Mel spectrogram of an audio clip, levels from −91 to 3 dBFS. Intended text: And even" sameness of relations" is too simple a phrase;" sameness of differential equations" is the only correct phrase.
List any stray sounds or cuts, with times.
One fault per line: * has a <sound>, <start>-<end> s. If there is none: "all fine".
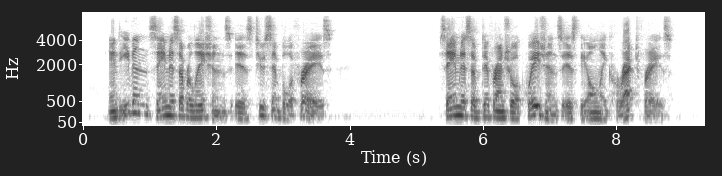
all fine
